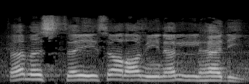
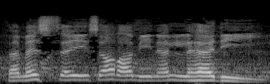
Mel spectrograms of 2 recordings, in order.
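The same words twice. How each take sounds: First: The final vowel of the last word is kept short. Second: The final vowel of the last word is drawn out long. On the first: The speaker calls it right. "هكذا بدون مد" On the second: The speaker calls it wrong. "ما يقال فما استيسر من الهدي، خطأ"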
